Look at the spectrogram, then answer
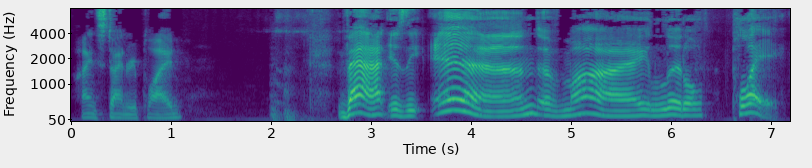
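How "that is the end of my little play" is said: very slow, drawn-out wavering vowels; theatrical sign-off. Acted. Storyteller closing their little play, theatrically drawn out. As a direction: stretch it right out into a grand, higher-pitched finish.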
